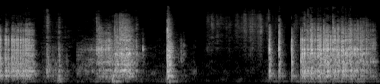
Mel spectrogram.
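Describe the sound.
Dice rattle and clatter during a tabletop role-playing game in several short, sharp bursts, some quick and some longer. Brief quiet gaps separate them.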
